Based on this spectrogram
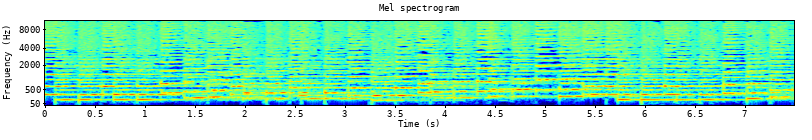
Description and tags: a nasty synth lead. made with subtractor synthesizer from reason.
